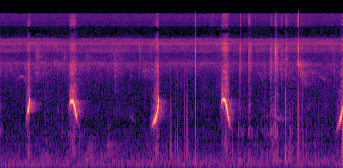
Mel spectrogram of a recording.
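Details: Indian common myna kept as a pet, calling in a room: five short, clear whistled notes, some rising and some falling, spaced about a second apart, over a faint steady hum.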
